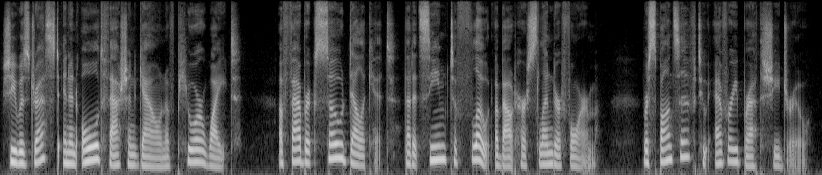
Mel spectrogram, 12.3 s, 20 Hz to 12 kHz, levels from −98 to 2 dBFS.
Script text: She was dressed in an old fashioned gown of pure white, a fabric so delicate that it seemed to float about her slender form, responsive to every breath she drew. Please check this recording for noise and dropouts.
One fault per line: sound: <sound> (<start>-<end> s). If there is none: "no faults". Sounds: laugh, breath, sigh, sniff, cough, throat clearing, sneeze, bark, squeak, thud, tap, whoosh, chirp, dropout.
no faults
